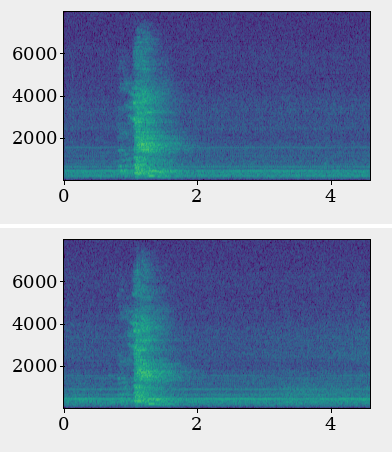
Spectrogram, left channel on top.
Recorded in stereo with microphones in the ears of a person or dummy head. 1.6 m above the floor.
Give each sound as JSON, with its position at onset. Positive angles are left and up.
{"t": 0.8, "sound": "a sneeze", "side_deg": -5, "distance_m": 1.7}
